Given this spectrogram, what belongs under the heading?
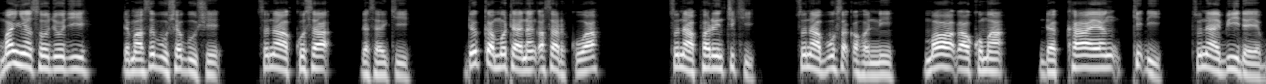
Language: Hausa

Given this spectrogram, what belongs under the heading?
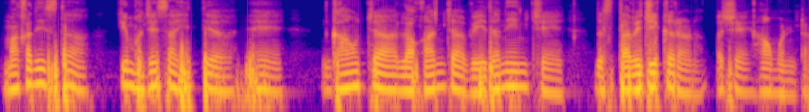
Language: Konkani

